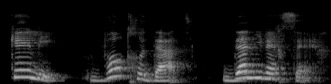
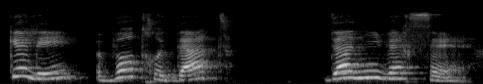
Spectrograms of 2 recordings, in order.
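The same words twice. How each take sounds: First: The question is said at a fast pace. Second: The question is said at a slow pace. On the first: "je vais poser la question rapidement comme dans un examen" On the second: "je vais reposer la question plus lentement"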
